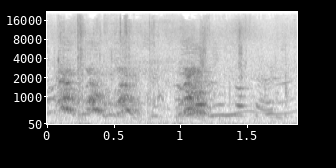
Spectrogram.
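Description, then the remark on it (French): A dog barks several times in quick succession, fairly loud, then lets out a brief higher whine as the barking trails off. “Parce qu'elle a un chien. Il est gentil.”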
